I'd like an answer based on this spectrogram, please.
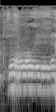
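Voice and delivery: high, bubbly going-under noise; imitated sinking gurgle. Shown as a demonstration. Teacher joking that "sink" means going under, high bubbling noise. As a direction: make a high-pitched glug of someone sinking.

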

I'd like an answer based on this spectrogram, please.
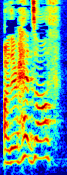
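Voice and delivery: high-pitched shouted question; shouted royal check, pitch well up. A narrator's reading. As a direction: call out the demand as an imperious queen. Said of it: "shouted the Queen".

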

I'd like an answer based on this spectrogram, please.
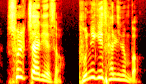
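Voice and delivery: loud, high announcement of the heading; announcing a title. Shown as a demonstration. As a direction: call out the heading. Announcing first tip title. (높고 크게 외치는 제목)

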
